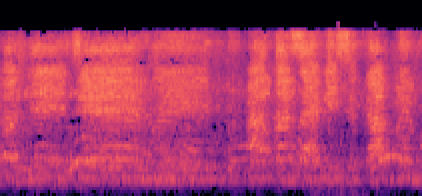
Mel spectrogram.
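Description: A group of schoolchildren singing a song together in unison, with held notes and short breaks between phrases.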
